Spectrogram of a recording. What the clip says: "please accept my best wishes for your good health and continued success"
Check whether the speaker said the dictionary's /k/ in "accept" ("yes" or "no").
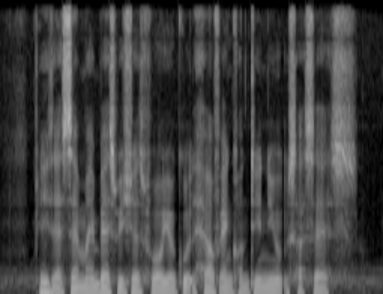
no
